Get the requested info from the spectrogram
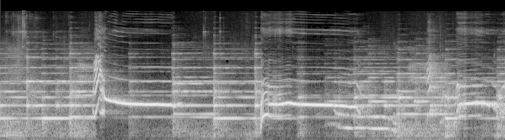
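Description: Small dog howling along to music: three long howls, each starting with a sharp upward whoop, then held and sliding slowly down, over steady held notes of the music.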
